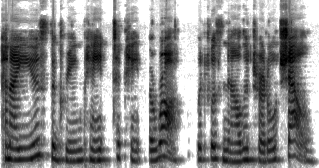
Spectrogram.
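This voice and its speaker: A young adult woman speaking to children in simple, deliberate phrases, as a storyteller and craft host. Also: medium pitch, vocal fry, highs cut off. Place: small room at home, indoors.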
